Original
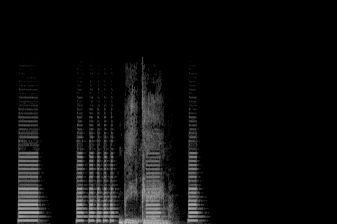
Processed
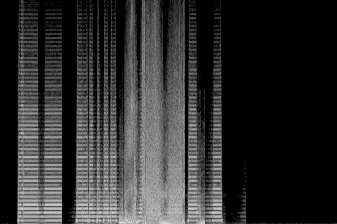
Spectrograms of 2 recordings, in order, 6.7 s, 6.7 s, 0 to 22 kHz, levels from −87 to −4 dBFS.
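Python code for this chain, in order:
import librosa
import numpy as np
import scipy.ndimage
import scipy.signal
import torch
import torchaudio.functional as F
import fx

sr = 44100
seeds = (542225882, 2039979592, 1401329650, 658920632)

y = fx.reverse_delay(x, sr, ms=409, wet_db=-2)
y = fx.fold_sine(y, sr, drive_db=16, ceiling_db=-15.0)
y = y * 10.0 ** (-1.5 / 20.0)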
